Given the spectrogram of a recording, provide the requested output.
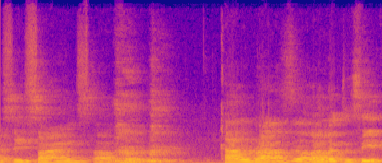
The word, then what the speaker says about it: Brownville: neighborhood of Kyla Brownville most people in Savannah when you hear them pronounce it they say Brownsville Brownsville and he was and and he was adamant he said it's Brownville and uh and I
